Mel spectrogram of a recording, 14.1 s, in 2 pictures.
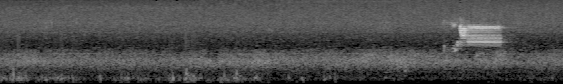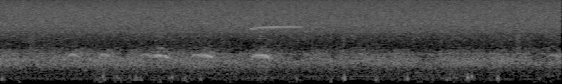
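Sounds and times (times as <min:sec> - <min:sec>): background hiss: 0:00.0 - 0:14.0
harsh bird call: 0:05.6 - 0:06.4
soft short bird notes: 0:05.6 - 0:06.4.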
